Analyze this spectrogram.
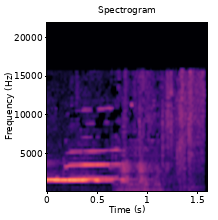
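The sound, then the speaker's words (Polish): In a video game, the player's white horse Nobu neighs with a high, steady whinny lasting over half a second, then softer, scuffing hoof-like thuds and snorting follow. No one speaks. “Wydawało mi się, że powinien być z drugiej strony, ale niech będzie. No to siadaj. Dobry z ciebie koń, Nobu.”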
